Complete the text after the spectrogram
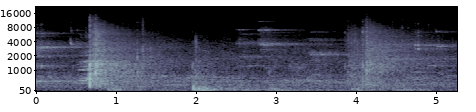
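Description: Rackets smack a shuttlecock back and forth in an echoing hall.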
